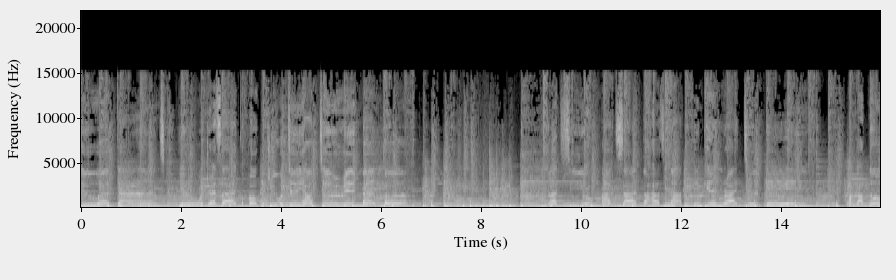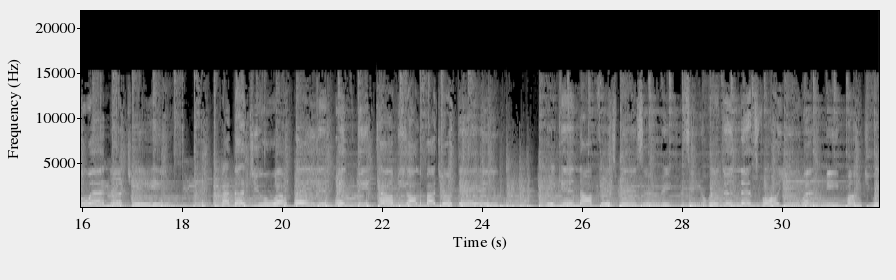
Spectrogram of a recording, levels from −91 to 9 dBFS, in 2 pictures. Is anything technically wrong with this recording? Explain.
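No, nothing here sounds technically wrong; there's no glitch, dropout or distortion to point to anywhere in it.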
